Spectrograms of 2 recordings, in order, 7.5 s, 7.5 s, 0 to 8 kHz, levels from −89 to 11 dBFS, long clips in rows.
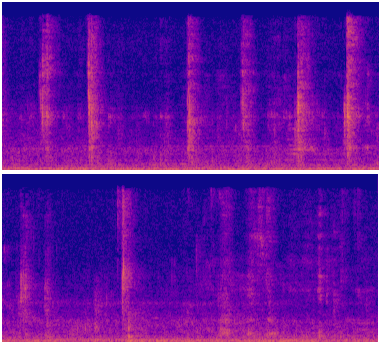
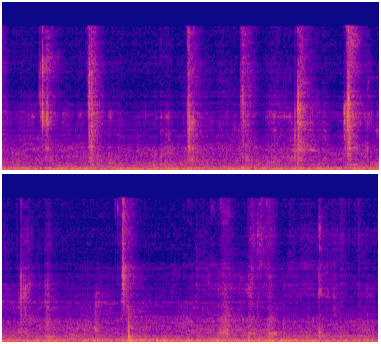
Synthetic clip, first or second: second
